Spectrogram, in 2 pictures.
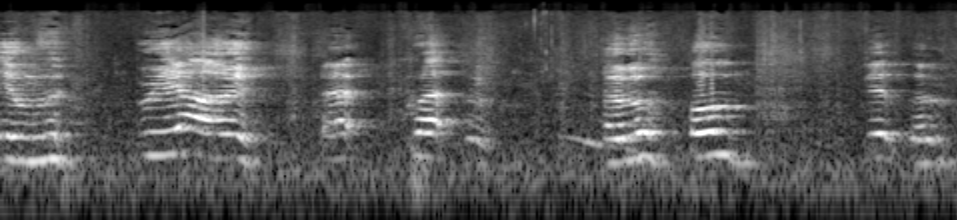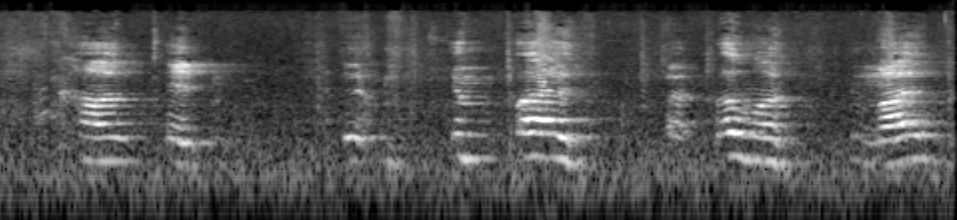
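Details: Adult man with cerebral palsy speaking at a cerebral palsy event, speech largely unintelligible to automatic transcription; dysarthria (cerebral palsy).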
